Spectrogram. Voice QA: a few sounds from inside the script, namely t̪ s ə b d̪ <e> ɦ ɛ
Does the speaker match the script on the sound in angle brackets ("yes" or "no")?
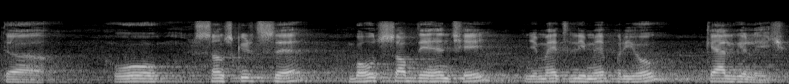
yes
